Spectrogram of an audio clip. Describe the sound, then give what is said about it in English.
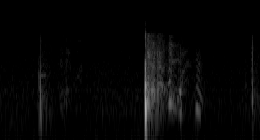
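A few abrupt coughs during a roll-call vote at a meeting, with no talking: a soft one first, then a louder, harsher cough trailing into short rasps, and another sharp burst at the very end. “Excuse me, coughing.”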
